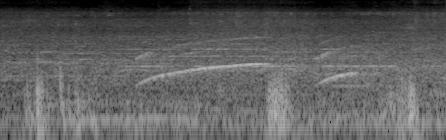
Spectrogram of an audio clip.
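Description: Emergency-vehicle siren sounding in two rising whoops, the first long and the second short, over a low rumble, with gusts of wind thumping on the microphone.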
